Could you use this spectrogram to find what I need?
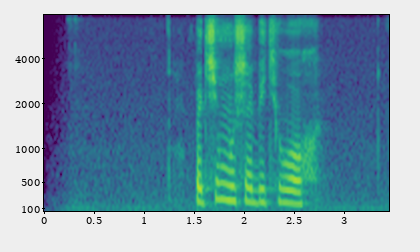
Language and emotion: Russian, neutral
